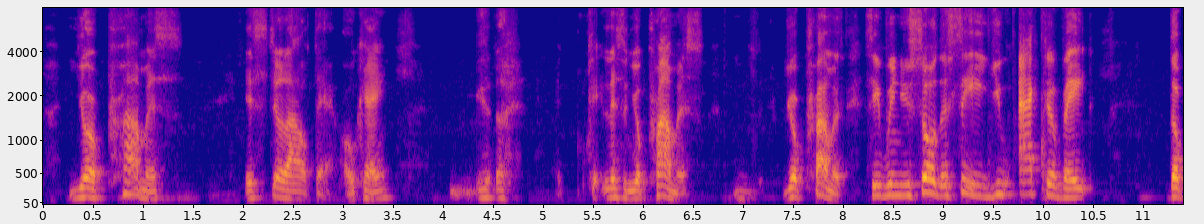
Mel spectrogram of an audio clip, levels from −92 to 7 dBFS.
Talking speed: 110 wpm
